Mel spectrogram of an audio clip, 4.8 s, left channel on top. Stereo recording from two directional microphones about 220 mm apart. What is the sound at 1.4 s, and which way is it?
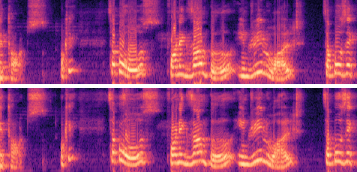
Speech, 30° right (ahead or behind).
